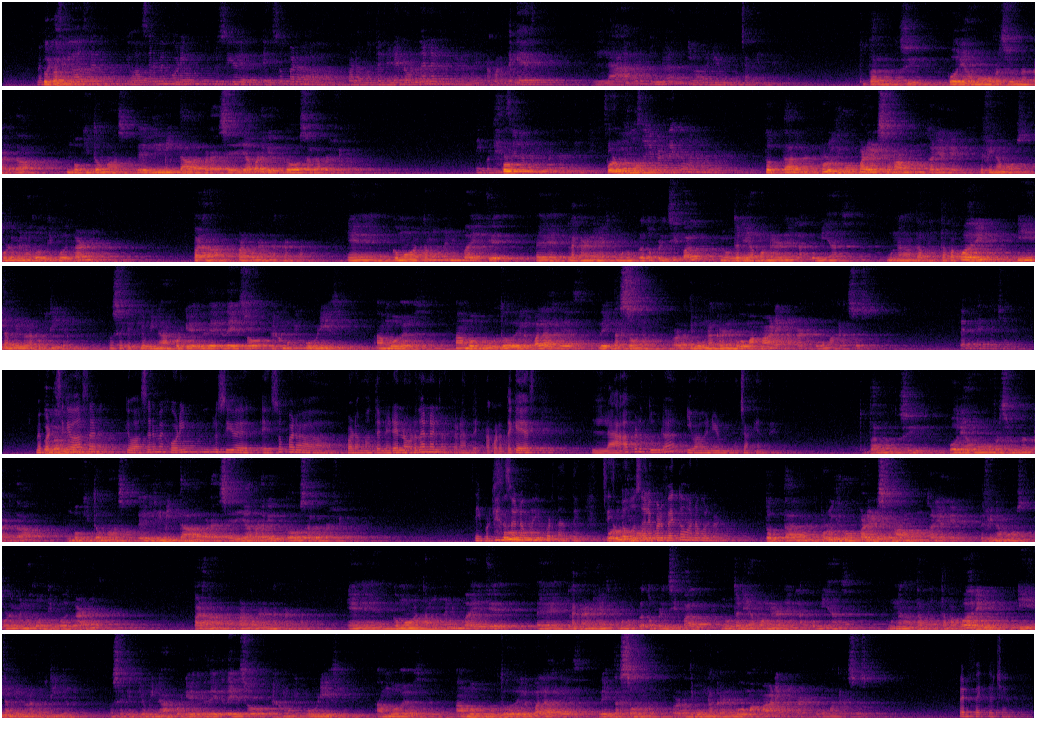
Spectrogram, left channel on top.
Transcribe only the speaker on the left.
totalmente.
Totalmente, sí. Podríamos ofrecer una carta un poquito más eh, limitada para ese día para que todo salga perfecto.
Por,
por
último,
totalmente. Por último, para ir cerrando, me gustaría que definamos por lo menos dos tipos de carnes para, para poner en la carta. Eh, como estamos en un país que eh, la carne es como que un plato principal, me gustaría poner en las comidas una tapi- tapa cuadril y también una costilla. No sé qué, qué opinás, porque de, de eso es como que cubrís ambos, ambos gustos de los paladares de esta zona, ¿verdad? Tipo una carne un poco más magra y una carne un poco más grasosa.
